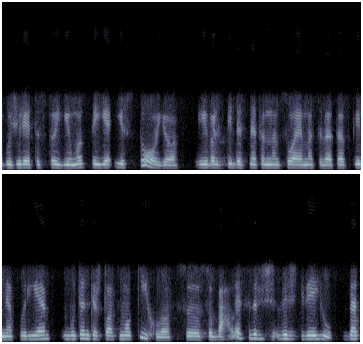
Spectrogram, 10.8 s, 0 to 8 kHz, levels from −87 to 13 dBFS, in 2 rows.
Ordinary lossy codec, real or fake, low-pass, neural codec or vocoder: Opus, 64 kbps; real; 7.2 kHz; none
